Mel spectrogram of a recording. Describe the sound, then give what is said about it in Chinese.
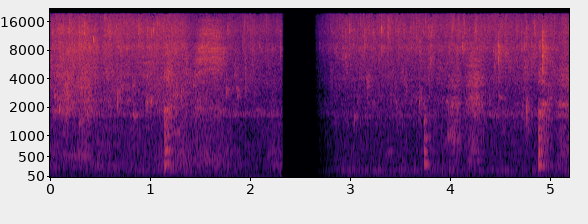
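Water pours from a faucet whose valve will not close, a steady, fairly quiet hiss of running water that continues almost without pause, broken only by a brief silent gap. “是不是因为这个水龙头的阀门关不上了呀？”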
